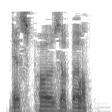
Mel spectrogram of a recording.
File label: "disposable", English; adjectives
